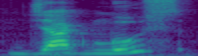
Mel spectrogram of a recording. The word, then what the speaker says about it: Jacquemus: Jacquemus is the way you pronounce that, by the way.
